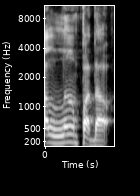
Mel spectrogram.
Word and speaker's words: lâmpada: Lâmpada está aqui na antepenúltima sílaba forte. Então, ela é o que? Uma proparoxítona. Proparoxítona, né?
